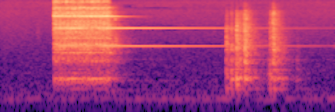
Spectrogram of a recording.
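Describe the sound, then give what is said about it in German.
An old-fashioned telephone bell rings with a loud metallic clatter, one long burst followed by two short rattling rings, with a bright tone lingering between them. “Ab dem vierten Klingeln macht's mich wirklich aggressiv.”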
